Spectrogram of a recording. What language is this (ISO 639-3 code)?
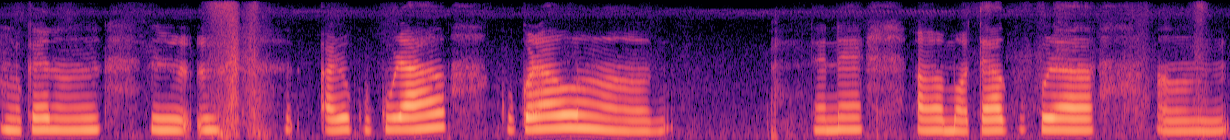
asm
